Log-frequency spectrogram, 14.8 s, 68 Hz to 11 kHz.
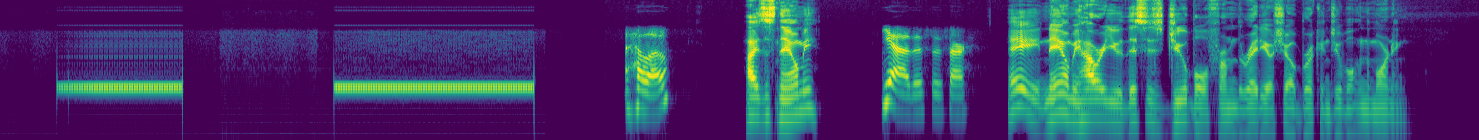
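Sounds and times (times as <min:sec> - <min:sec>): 
phone ringback tones: 0:00.6 - 0:01.9, 0:03.3 - 0:05.4
speech: 0:06.3 - 0:06.8, 0:07.5 - 0:08.3, 0:08.8 - 0:14.1.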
